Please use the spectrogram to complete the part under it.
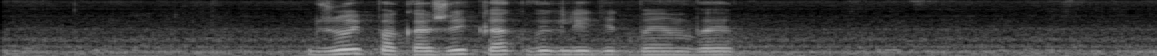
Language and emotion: Russian, neutral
